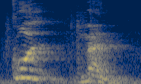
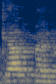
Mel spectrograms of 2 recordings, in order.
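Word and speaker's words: ܟܠ ܡܢ: Number 4, Kul Man. Kul Man. I wanted to pronounce ooh in the beginning. Kul man. Kul man. It's not Kalman or Kalaman.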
